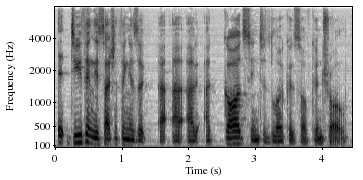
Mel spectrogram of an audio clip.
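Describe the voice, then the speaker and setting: A man's voice: lowish voice, expressive, fairly quick. A man with a New Zealand accent asking a question from the audience, hesitant and full of restarts. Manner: hesitant, many restarts and fillers. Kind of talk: live question from the floor.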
